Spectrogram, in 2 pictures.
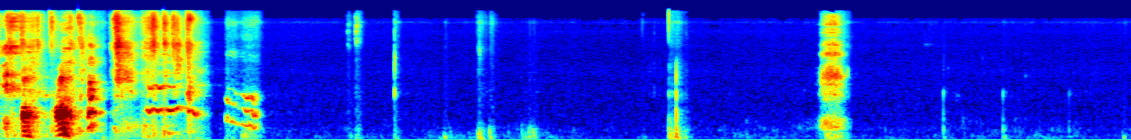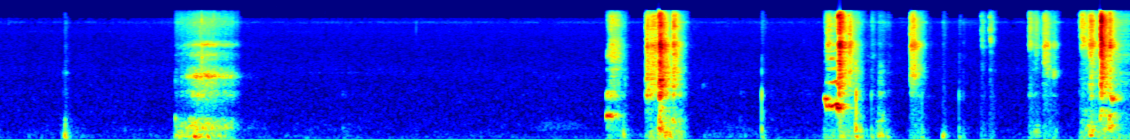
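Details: Buddy, a Teacup Yorkshire Terrier, barks indoors at a cat shown on a laptop screen. A burst of sharp, high yapping barks opens the clip, then long quiet gaps before several more short, clipped barks near the end.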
